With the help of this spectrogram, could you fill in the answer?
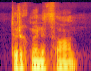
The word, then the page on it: Turkmenistan: turkmen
